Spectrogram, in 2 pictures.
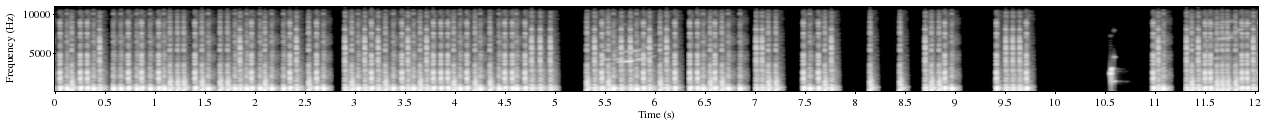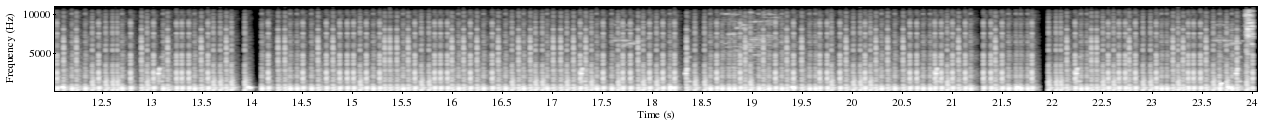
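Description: Cartoon balloons pop rapidly in a video game.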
